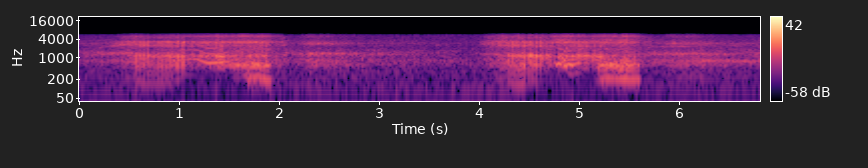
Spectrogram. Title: Snoring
